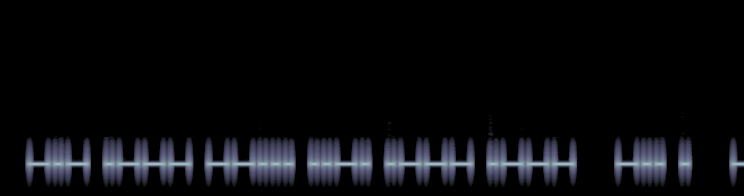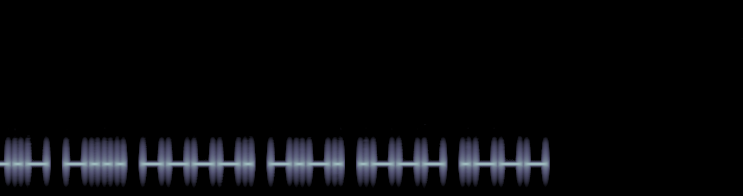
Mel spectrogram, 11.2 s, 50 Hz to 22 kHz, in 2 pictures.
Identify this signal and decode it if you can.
Morse code, heard as a keyed tone, about 25 wpm, 700 Hz. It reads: KJ7FJJ DE KB9CJJ
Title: USA Callsign DE Callsign - 6 Characters - 25wpm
